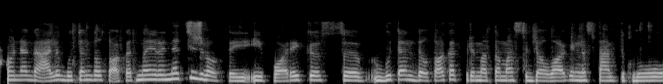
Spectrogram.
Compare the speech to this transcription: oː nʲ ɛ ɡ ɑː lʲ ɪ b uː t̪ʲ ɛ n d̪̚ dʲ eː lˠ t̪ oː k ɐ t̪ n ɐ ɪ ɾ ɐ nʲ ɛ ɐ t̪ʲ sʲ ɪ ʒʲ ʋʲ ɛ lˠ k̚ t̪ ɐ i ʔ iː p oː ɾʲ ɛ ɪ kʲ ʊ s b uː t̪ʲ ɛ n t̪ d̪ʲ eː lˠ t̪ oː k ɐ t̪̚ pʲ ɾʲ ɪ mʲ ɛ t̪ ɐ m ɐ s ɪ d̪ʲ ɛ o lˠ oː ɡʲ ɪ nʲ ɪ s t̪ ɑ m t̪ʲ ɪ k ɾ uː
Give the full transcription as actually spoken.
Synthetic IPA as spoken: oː nʲ ɛ ɡ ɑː lʲ ɪ b uː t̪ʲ ɛ n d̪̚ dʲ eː lˠ t̪ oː k ɐ t̪ n ɐ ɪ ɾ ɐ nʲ ɛ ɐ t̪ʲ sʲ ɪ ʒʲ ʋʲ ɛ lˠ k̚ t̪ ɐ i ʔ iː p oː ɾʲ ɛ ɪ kʲ ʊ s b uː t̪ʲ ɛ n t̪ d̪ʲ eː lˠ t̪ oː k ɐ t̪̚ pʲ ɾʲ ɪ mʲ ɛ t̪ ɐ m ɐ s ɪ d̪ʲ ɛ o lˠ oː ɡʲ ɪ nʲ ɪ s t̪ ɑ m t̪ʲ ɪ k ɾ uː

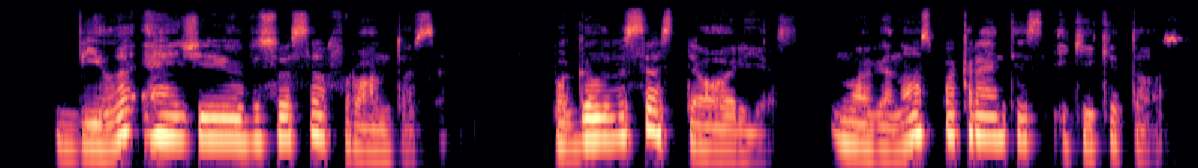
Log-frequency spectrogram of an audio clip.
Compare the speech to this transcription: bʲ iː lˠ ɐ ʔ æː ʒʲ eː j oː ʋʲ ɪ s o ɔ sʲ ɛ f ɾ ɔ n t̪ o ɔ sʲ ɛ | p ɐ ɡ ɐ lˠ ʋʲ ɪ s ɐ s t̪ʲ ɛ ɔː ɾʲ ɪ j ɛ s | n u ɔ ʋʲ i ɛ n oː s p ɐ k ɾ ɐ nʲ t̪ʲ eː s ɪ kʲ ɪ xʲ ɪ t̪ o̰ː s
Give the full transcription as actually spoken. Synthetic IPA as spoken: bʲ iː lˠ ɐ ʔ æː ʒʲ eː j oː ʋʲ ɪ s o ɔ sʲ ɛ f ɾ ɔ n t̪ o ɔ sʲ ɛ | p ɐ ɡ ɐ lˠ ʋʲ ɪ s ɐ s t̪ʲ ɛ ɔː ɾʲ ɪ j ɛ s | n u ɔ ʋʲ i ɛ n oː s p ɐ k ɾ ɐ nʲ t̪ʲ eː s ɪ kʲ ɪ kʲ ɪ t̪ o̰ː s

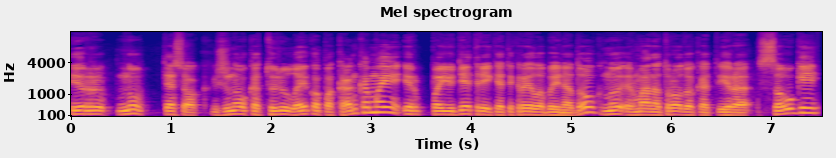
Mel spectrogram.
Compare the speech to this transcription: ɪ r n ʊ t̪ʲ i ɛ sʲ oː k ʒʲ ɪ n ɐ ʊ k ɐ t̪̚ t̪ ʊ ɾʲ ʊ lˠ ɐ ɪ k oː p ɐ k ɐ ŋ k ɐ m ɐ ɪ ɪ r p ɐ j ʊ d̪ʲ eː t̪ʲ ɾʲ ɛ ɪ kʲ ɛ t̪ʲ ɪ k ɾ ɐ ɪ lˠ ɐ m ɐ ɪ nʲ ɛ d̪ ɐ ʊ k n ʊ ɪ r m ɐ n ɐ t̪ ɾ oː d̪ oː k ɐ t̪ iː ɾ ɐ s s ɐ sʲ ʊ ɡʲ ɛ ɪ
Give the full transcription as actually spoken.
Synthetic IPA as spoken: ɪ r n ʊ t̪ʲ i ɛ sʲ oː k ʒʲ ɪ n ɐ ʊ k ɐ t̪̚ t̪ ʊ ɾʲ ʊ lˠ ɐ ɪ k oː p ɐ k ɐ ŋ k ɐ m ɐ ɪ ɪ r p ɐ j ʊ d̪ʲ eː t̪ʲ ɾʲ ɛ ɪ kʲ ɛ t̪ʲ ɪ k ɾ ɐ ɪ lˠ ɐ b ɐ ɪ nʲ ɛ d̪ ɐ ʊ k n ʊ ɪ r m ɐ n ɐ t̪ ɾ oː d̪ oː k ɐ t̪ iː ɾ ɐ s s ɐ ʊ ɡʲ ɛ ɪ

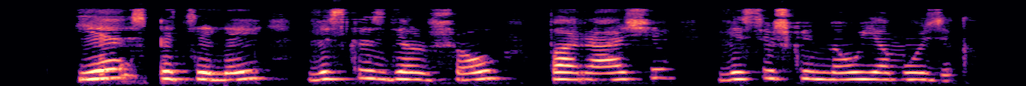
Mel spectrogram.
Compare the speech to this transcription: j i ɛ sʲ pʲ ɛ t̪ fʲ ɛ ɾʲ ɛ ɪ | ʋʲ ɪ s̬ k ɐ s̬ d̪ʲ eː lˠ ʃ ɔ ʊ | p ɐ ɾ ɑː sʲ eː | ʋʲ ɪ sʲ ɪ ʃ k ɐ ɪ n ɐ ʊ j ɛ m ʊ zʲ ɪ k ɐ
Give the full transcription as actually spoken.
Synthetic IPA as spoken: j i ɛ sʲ pʲ ɛ t̪ sʲ ɛ lʲ ɛ ɪ | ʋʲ ɪ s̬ k ɐ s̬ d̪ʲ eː lˠ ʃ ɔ ʊ | p ɐ ɾ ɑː ʃʲ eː | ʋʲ ɪ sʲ ɪ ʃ k ɐ ɪ n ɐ ʊ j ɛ m ʊ zʲ ɪ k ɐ

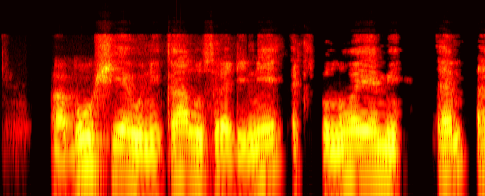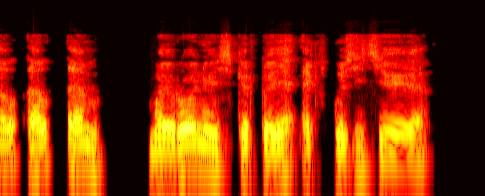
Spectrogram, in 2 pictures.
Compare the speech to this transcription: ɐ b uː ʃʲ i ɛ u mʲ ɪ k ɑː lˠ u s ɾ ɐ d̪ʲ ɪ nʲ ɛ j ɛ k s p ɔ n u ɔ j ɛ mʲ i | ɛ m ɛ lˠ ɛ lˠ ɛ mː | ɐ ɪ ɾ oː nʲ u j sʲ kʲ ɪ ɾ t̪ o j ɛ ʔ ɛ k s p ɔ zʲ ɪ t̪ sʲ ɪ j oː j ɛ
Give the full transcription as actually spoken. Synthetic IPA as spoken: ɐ b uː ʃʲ i ɛ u nʲ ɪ k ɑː lˠ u s ɾ ɐ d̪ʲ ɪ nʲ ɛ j ɛ k s p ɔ n u ɔ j ɛ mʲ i | ɛ m ɛ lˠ ɛ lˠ ɛ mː | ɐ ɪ ɾ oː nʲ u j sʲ kʲ ɪ ɾ t̪ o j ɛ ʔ ɛ k s p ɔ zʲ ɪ t̪ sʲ ɪ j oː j ɛ

